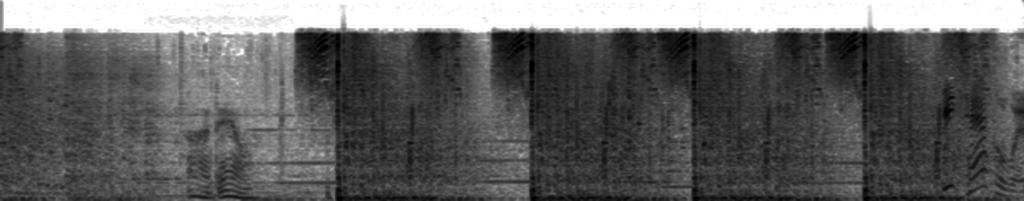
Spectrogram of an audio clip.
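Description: Spell blasts in a wizard video game crack out as a string of sharp, loud impacts with booming tails, separated by a few seconds each, while a voice talks briefly over the game sounds.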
